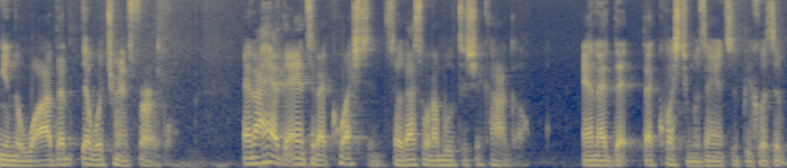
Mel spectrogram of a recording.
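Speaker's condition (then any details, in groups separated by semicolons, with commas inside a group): No condition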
